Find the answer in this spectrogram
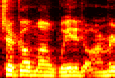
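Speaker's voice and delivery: normal talking voice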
